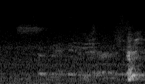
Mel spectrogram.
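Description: A single short, sharp sneeze bursts out near the end, louder than the quiet background murmur before it.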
